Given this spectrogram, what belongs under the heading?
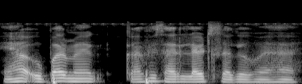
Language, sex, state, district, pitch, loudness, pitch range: Hindi, male, Jharkhand, Palamu, 125 Hz, -18 LUFS, 115-135 Hz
